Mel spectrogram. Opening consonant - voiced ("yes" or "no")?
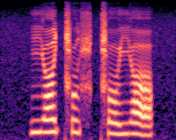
yes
